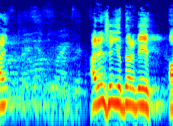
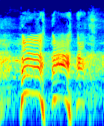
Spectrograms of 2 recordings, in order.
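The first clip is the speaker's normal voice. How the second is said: high forced laugh stepping down; deliberate laugh; 7 semitones higher, much slower than usual. Shown as a demonstration. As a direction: laugh on purpose in separate has. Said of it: "Just laugh on purpose".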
